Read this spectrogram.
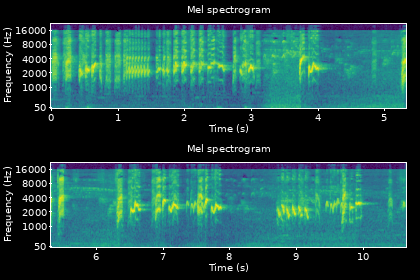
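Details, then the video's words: Sooty-headed bulbul song for luring bulbuls, dense bursts of bright chirping and short whistled notes, some phrases rapid and jumbled, with faint low rumbling in the background. "Suara Burung Kutilang Gacor ASLI Tanpa isian, Ampuh untuk Pikat Kutilang bikin kutilang Ribut gacor"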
